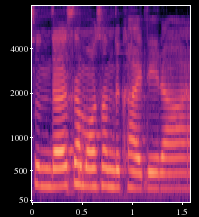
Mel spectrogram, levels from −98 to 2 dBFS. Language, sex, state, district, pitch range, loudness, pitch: Hindi, female, Jharkhand, Sahebganj, 235-265 Hz, -23 LUFS, 260 Hz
